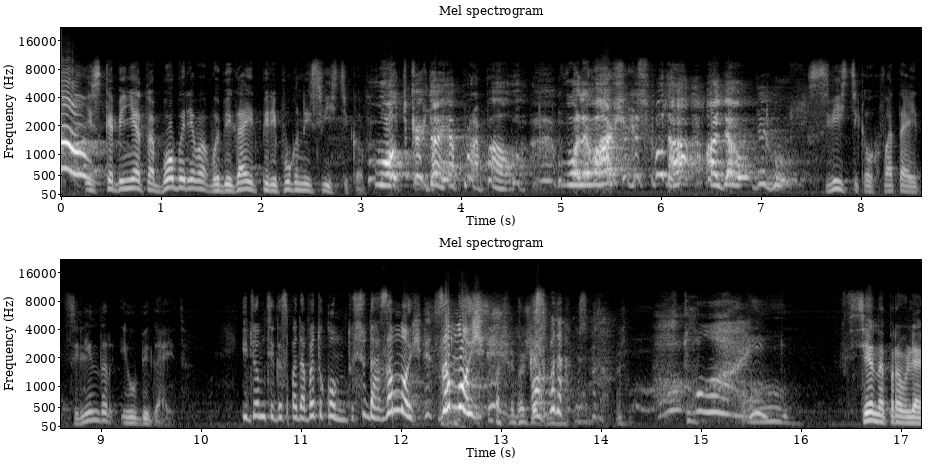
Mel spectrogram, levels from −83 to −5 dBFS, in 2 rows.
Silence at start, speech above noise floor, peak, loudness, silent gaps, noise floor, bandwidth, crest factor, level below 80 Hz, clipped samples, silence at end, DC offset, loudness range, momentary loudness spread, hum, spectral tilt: 0 s; 34 dB; -4 dBFS; -23 LUFS; none; -58 dBFS; 17.5 kHz; 20 dB; -66 dBFS; under 0.1%; 0 s; under 0.1%; 11 LU; 18 LU; none; -4 dB/octave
